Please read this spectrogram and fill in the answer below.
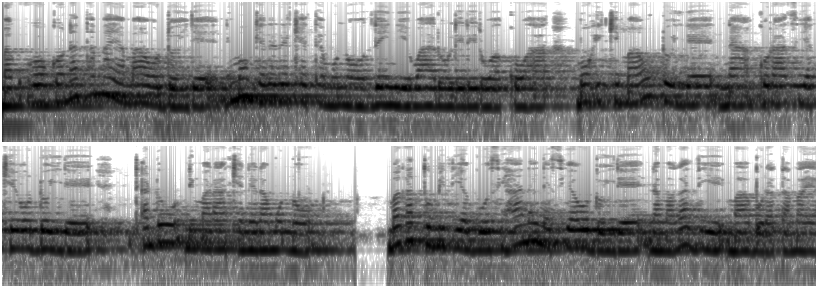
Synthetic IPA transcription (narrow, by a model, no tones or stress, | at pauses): aɣɔɡɔnatamajamaodoiɾɛnemɔːŋɡɛɾɛɾɛkɛtɛmonɔðeiniewaɾoɾeɾeɾowakoa | moɦekimaodoiɾɛnakoɾasiakeodoiɾɛandonemaɾakɛnɛɾamonɔ | maɣatomiðiaɡuɔsiɦanainɛsiaodoiɾɛnamaɣaðiemaboɾatamaja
